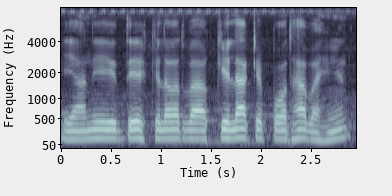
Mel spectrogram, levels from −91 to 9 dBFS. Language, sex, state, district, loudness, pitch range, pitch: Bhojpuri, male, Jharkhand, Palamu, -17 LUFS, 135-145 Hz, 140 Hz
